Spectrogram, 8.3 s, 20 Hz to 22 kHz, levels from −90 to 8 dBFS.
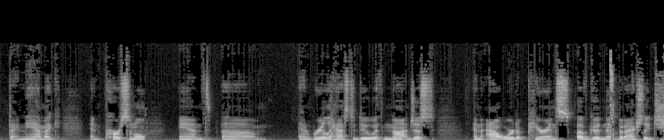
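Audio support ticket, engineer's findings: Broken MP3 bit reservoir at 1.79 s (after "dynamic and"), 4.12 s (after "and um and") and 7.62 s (after "just an outward appearance"): roughly 60 ms glitches with skips, about two 26 ms frames each. Likely dropped frames; the next frames read borrowed reservoir bytes from other frames.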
